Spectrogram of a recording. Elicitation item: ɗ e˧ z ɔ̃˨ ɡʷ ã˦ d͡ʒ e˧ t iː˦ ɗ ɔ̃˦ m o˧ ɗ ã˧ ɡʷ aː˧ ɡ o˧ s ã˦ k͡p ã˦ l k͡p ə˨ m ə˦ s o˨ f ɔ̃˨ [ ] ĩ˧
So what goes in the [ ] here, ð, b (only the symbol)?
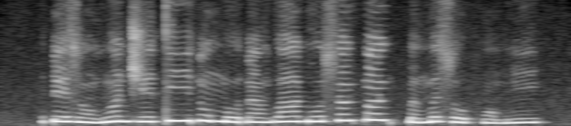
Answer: b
